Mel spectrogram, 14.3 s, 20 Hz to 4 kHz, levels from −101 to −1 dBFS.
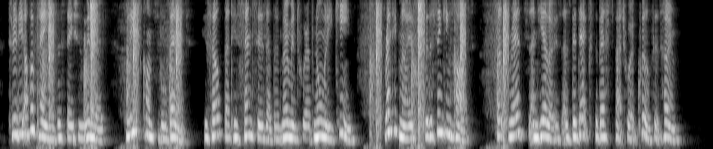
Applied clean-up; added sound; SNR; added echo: classical method WPE with log-MMSE.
